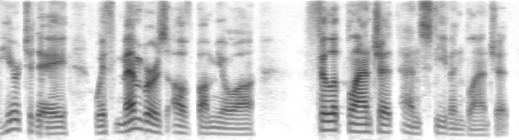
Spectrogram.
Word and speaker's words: Pamyua: And the P is a little deceiving, but it's pronounced more like a B in our language, Bamyoa. Mm-hmm. So yeah, excellent. you said it. Bamyoa.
